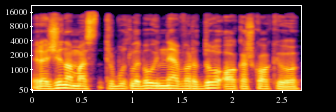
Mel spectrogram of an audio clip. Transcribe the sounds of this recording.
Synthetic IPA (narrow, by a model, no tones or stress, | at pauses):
ɪɾɐʒʲɪnoːmɐst̪ʊɾbuːt̪lˠɐbʲɛʊnʲɛʋɐɾd̪ʊʔoːkɐʃkoːkʲuː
